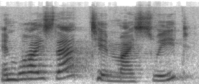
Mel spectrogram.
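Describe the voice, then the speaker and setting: A woman's voice: high voice, very animated, measured pace, bright, forceful tone, exaggerated voice. A woman playing a busy, loving, outspoken Victorian mother in a live radio play. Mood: fond.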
